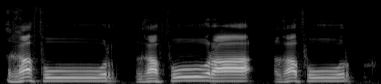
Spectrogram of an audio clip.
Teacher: في هذه الامثله ينطق التنوين نونا ساكنه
